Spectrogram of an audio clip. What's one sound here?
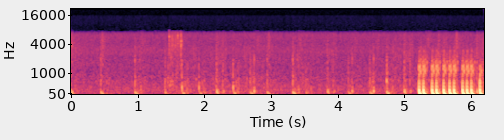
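Footsteps patter quickly over dry ground.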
